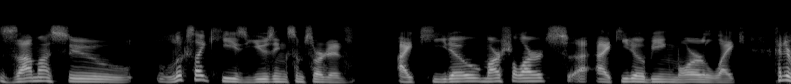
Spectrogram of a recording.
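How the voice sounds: A natural reading voice with ordinary pitch variation, over a quiet background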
